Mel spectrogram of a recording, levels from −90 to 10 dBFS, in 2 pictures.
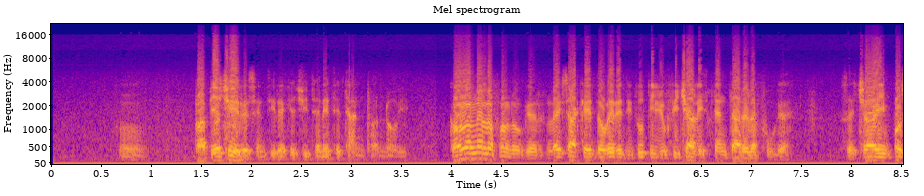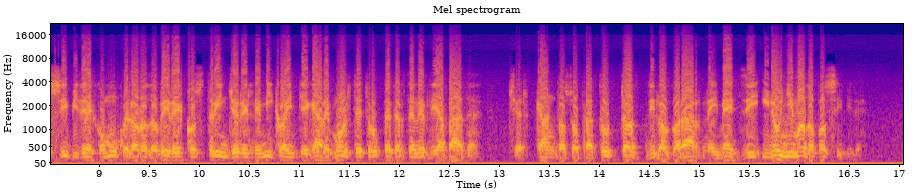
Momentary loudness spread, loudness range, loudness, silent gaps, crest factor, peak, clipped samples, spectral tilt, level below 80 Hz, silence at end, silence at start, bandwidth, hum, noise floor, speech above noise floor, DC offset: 13 LU; 4 LU; -6 LUFS; none; 8 dB; 0 dBFS; 4%; -4 dB/octave; -36 dBFS; 0.4 s; 0 s; 17 kHz; none; -35 dBFS; 28 dB; 7%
